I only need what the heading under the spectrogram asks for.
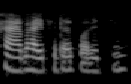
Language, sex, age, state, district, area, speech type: Bengali, female, 60+, West Bengal, Nadia, urban, conversation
